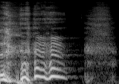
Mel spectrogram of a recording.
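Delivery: high, loud burst of laughter. Real, not acted. Tutor cracking up at her own outburst, high laugh.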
